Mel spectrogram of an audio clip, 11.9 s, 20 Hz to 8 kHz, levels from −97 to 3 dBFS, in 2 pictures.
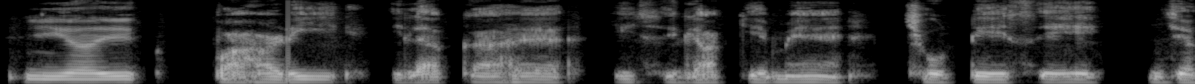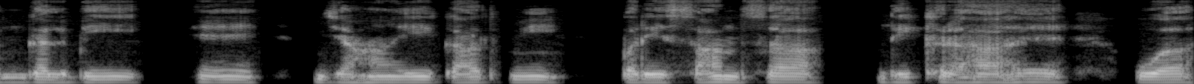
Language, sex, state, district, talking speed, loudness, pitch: Hindi, male, Bihar, Jamui, 115 wpm, -32 LUFS, 105 Hz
